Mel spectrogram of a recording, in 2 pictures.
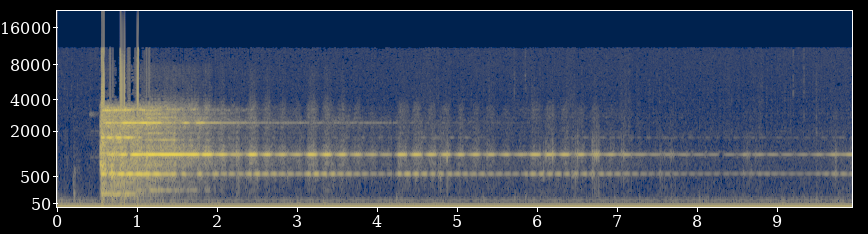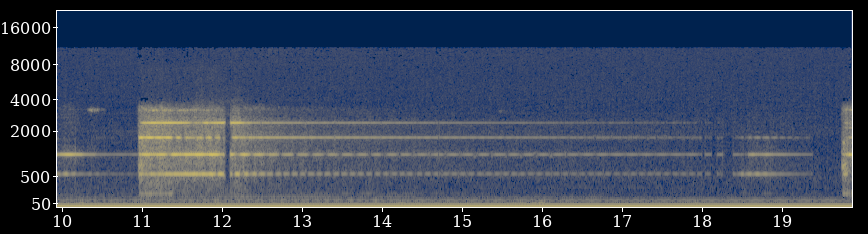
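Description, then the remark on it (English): A bright, high-pitched bell chime rings out with a sharp strike, then sustains and slowly fades; a second softer strike follows midway and rings on into a long, lingering decay. No voices. “if you would be so kind to chime us out. Hit us with that high frequency”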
